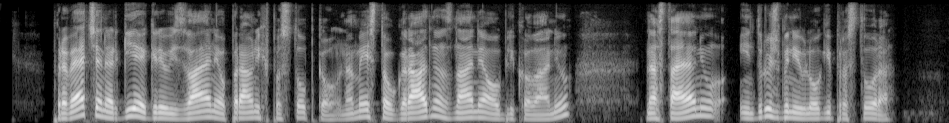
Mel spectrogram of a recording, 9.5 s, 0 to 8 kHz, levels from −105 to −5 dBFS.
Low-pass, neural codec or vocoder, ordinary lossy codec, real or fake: 7.2 kHz; none; none; real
